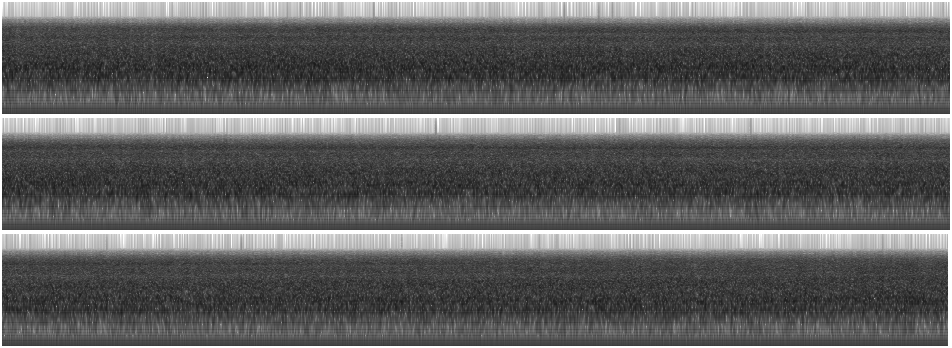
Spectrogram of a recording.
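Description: Mountain torrent rushing, a loud, steady roar of fast white water.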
